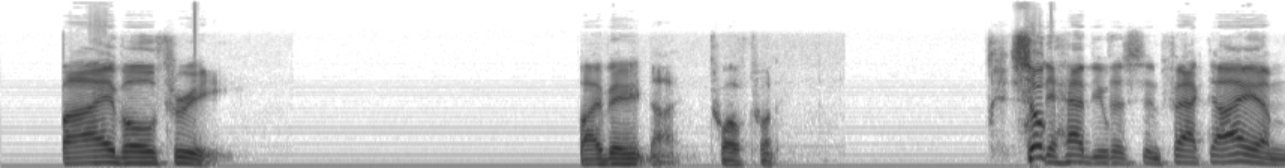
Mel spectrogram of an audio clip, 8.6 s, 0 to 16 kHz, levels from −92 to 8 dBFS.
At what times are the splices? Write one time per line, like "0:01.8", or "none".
0:07.0
0:07.4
